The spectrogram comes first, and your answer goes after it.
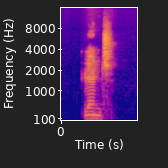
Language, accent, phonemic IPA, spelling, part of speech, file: French, France, /lœ̃ʃ/, lunch, noun, LL-Q150 (fra)-lunch.wav
- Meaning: 1. a lunch, (usually light) meal around noon 2. a light meal with sandwiches, cold cuts, pastry etc. served at a festive reception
